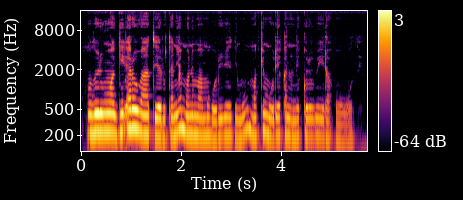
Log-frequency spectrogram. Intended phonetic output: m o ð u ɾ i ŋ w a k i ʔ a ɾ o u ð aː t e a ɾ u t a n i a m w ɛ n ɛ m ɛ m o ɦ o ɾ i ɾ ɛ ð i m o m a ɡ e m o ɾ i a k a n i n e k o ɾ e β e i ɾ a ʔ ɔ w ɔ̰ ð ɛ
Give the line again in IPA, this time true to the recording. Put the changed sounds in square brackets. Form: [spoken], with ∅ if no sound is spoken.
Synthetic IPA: m o ð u ɾ i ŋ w a [ɡ] i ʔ a ɾ o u [ɣ] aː t e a ɾ u t a n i a m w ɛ n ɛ m [a] m o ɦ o ɾ i ɾ ɛ ð i m o m a [k] e m o ɾ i a k a n [a] n e k o ɾ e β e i ɾ a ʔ ɔ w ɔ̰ ð ɛ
